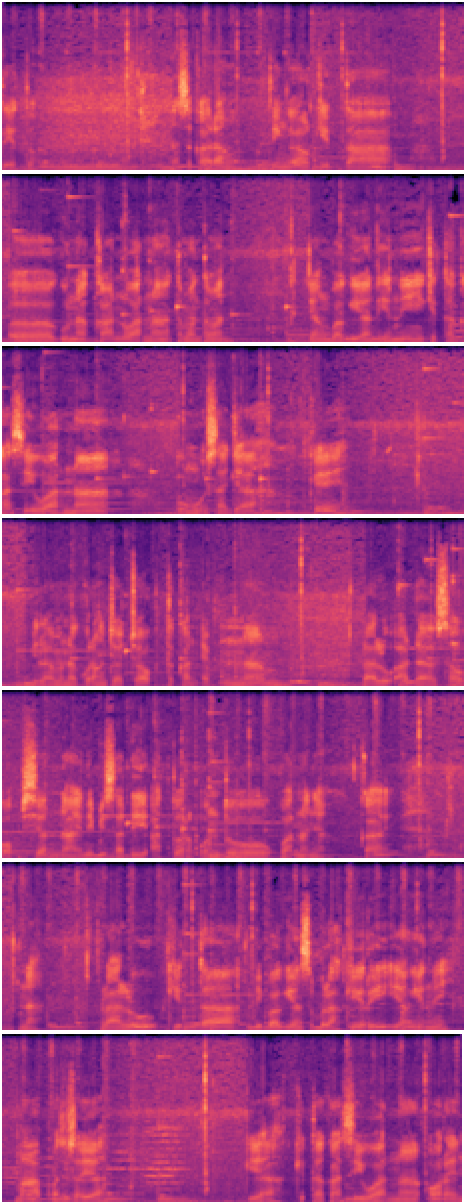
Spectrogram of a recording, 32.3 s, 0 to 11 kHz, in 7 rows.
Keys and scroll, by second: 1.1 v, 1.5 z, 2.5-3.7 typing, 6.6 ctrl+z, 15.5 F6, 27.8 ctrl+z.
